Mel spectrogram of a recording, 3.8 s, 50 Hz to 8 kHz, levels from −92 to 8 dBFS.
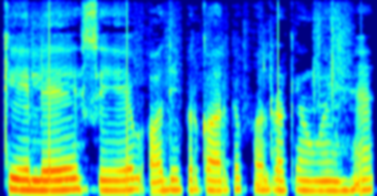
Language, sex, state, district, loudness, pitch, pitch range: Hindi, male, Uttar Pradesh, Jyotiba Phule Nagar, -17 LUFS, 150 Hz, 145-155 Hz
